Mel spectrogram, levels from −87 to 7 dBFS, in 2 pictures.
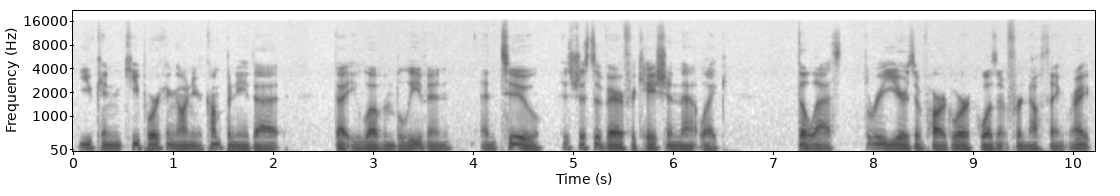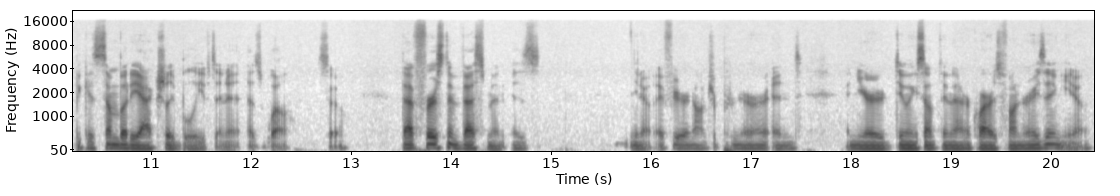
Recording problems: hiss; faint; throughout; 25 dB below the speech

